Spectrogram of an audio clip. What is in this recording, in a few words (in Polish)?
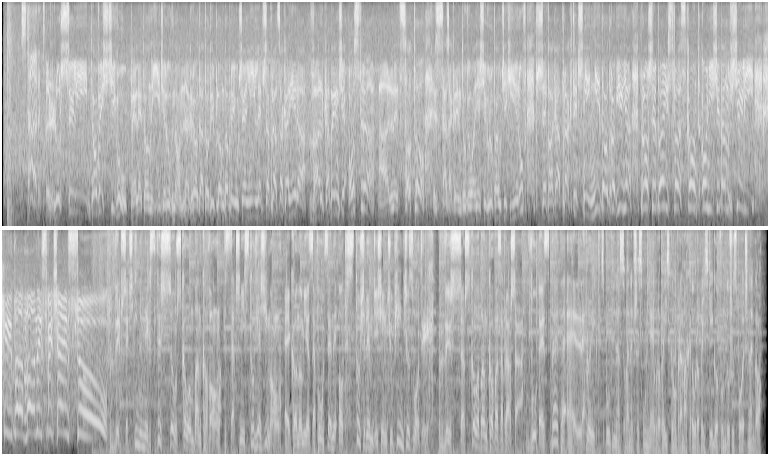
komentator; WSB z EFS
